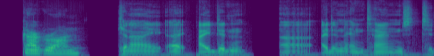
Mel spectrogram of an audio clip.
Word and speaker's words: Gargron: That 2 R's. 2 R's. Gargron. Gargon. No. Gargron.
